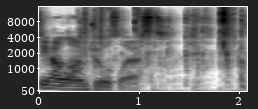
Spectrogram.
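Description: A foil wrapper crinkles as hands open it.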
